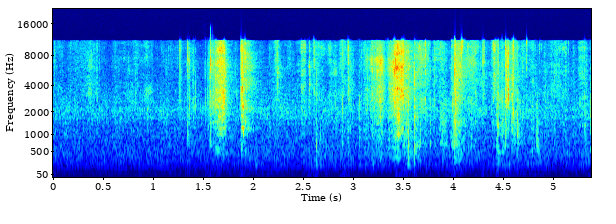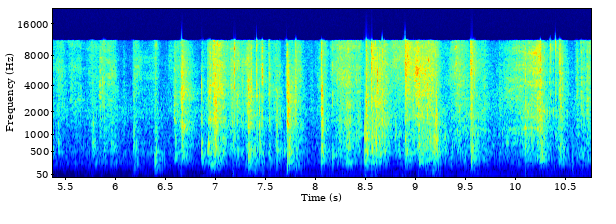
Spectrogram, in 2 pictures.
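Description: A cardboard presentation box being opened and handled, and its clear plastic insert pulled out: irregular scraping, rustling and crinkling of card and plastic packaging, in uneven bursts that are busiest in the second half.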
